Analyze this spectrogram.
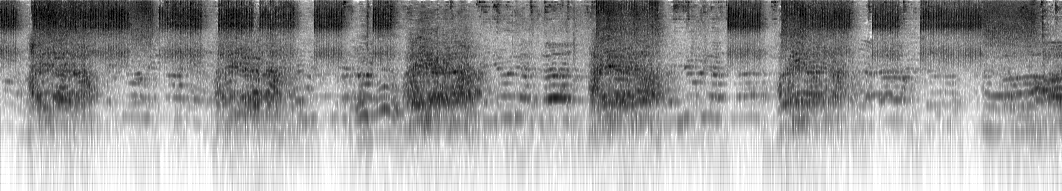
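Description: A large crowd chants loudly in rhythmic bursts outdoors.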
